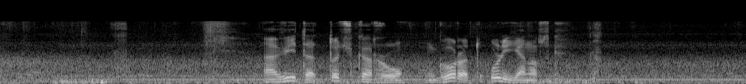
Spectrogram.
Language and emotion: Russian, neutral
